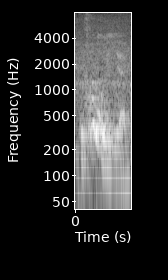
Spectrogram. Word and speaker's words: grenouille: Grenouille.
